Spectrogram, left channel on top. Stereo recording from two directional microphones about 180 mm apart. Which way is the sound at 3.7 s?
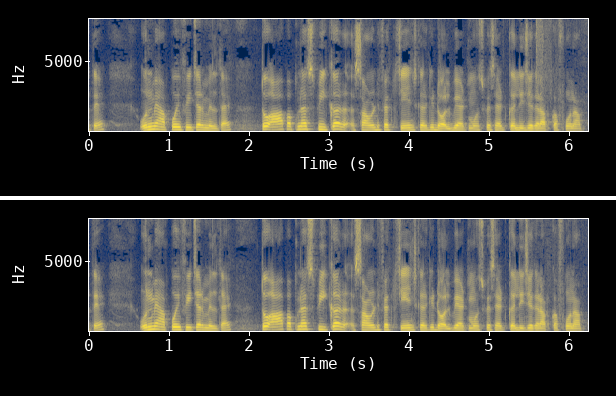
45° right (ahead or behind).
